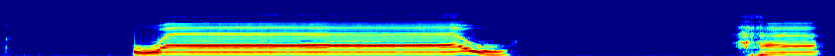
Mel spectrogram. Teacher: ওয়াও হরফ দুই ঠোঁট গোল করে দুই ঠোঁটের মাঝে ফাঁকা রেখে উচ্চারণ করে পড়বো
